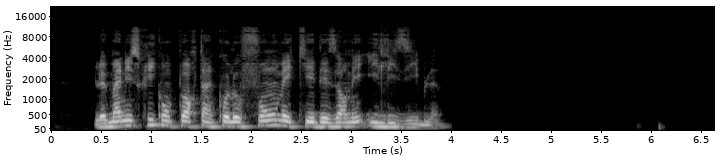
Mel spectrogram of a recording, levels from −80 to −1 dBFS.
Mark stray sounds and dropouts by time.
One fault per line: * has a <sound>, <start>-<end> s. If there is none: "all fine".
all fine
